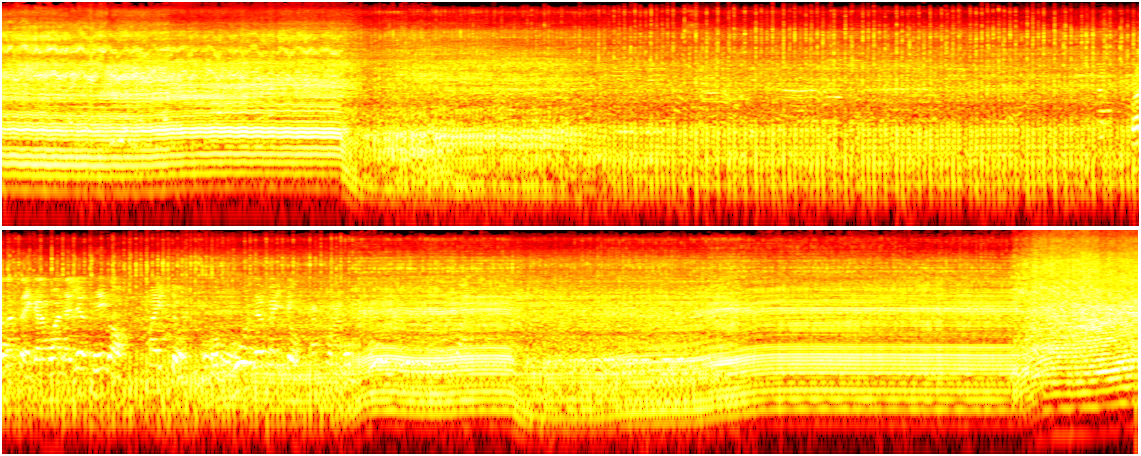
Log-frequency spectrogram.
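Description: A motorcycle engine idles and revs loudly, close by.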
